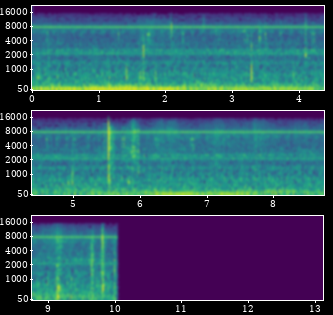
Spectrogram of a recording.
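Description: Quiet room tone with a steady low electrical hum. A single sharp click comes about halfway through, a few light clicks follow near the end, and then the sound cuts out completely.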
